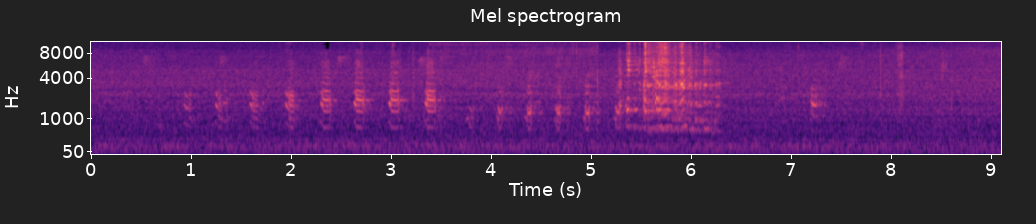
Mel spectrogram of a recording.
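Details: Many wild turkeys in a single spot, a run of rattling gobble notes building in a series, then a louder, harsher burst midway, with fainter gobbles trailing off against a continuous low rumble.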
